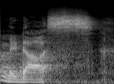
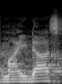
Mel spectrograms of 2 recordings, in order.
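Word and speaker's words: Midas: उसका नाम था मिडास। सो मिडास टच या माइडास टच, अगर आप कोई अमेरिकन या ब्रिटिशर को प्रोनाउंस करते हुए देखोगे तो you would pronounce it एज माइडास, right.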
